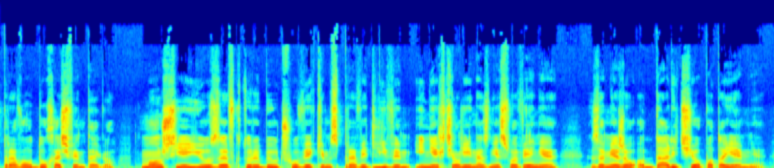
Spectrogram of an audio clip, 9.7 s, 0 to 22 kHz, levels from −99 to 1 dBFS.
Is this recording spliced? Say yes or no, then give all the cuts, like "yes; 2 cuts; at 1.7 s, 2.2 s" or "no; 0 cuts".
yes; 1 cut; at 5.8 s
